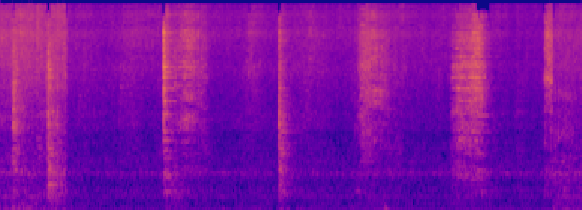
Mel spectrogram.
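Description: Spoon scraping and stirring a turmeric and red chilli powder masala with tomatoes and a little coriander in a pan for egg bhurji, giving repeated rasping strokes, four or five distinct scrapes over a soft sizzle, close and alone.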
